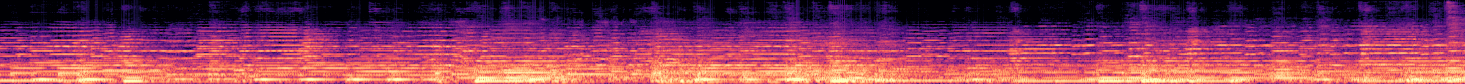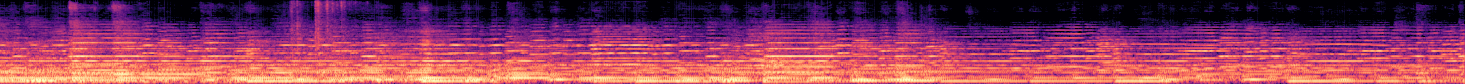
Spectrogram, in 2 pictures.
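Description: Live instrumental folk music led by a button accordion, with plucked string instruments, playing a steady tune over a repeating bass line.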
